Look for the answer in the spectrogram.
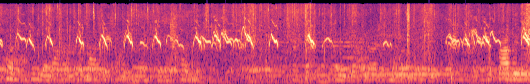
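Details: High-pitched duckling peeps repeated in a fairly even string, roughly three per second at first, then pausing before a last quick cluster; the birds are in a pond.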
